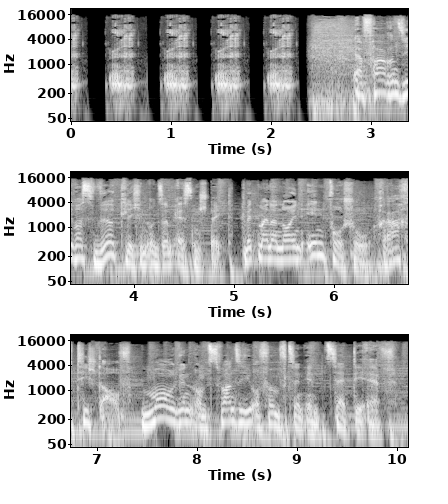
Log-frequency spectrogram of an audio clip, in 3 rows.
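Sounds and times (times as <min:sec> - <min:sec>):
pig grunting: 0:00.0 - 0:02.4
speech: 0:02.9 - 0:10.1.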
